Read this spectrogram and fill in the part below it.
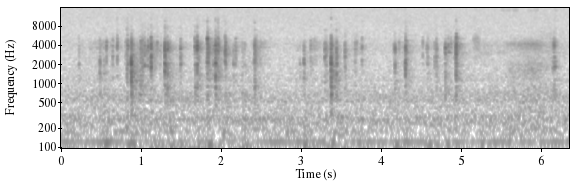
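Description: Typing on a computer keyboard while entering a password, soft irregular key clicks in short flurries over a faint steady hum, fairly quiet and with no talking.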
